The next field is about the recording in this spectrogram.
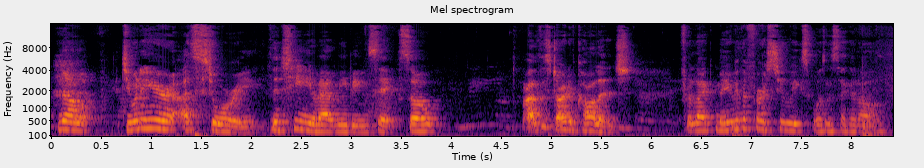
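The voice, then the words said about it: Husky, fading voice. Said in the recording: “I'm losing my voice and coughing ... You got like the sexy husky thing going on.”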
